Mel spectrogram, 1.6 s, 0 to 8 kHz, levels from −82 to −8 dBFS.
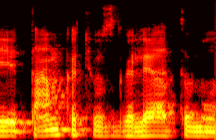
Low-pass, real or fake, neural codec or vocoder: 7.2 kHz; fake; codec, 16 kHz, 16 kbps, FreqCodec, larger model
